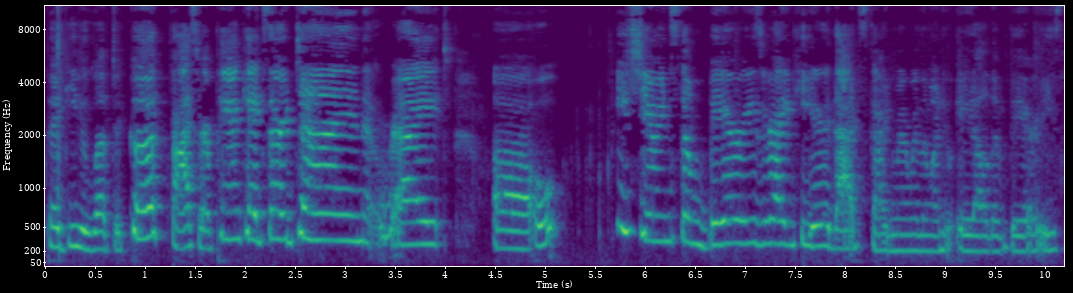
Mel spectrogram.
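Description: A young woman with a high voice hosts an interactive storybook read-aloud for children. Her delivery swings widely in pitch and is very expressive. She keeps checking in with the listener through simple questions. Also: measured pace, faint music behind. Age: young adult. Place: indoor room.

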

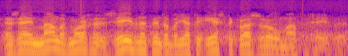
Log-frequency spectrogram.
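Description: An actor playing an obliging, formal railway clerk in an old radio drama. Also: male voice, medium pitch, moderate pace, natural voice. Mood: helpful, formal. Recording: tinny, noisy vintage radio recording.

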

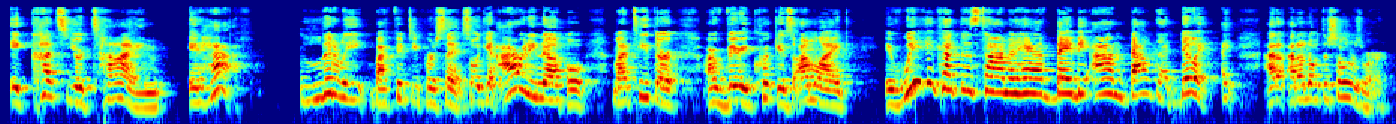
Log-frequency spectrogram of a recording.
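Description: A woman of about forty chatting casually to camera in a candid, expressive, emphatic way, recorded at home from a few feet away. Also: medium pitch. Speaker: vlogger, TV and radio personality. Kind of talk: casual chat to camera about a personal journey. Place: small indoor room at home. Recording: roomy echo, distant microphone.

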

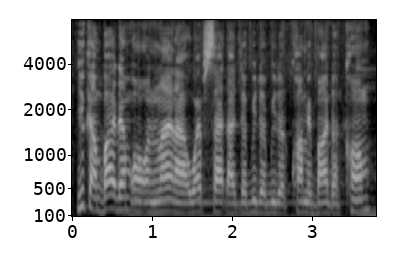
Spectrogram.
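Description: A man's voice: on the high side, steady tone, a little fast, soft background music. A middle-aged man with a Ghanaian accent, explaining his work as an interview guest. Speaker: interview guest, shoemaker and business founder. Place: bright glass-walled TV studio. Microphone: lapel mic.

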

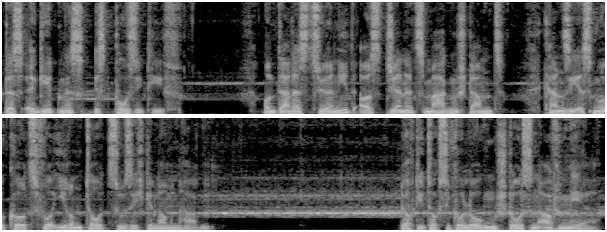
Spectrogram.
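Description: A man narrating a true-crime documentary in a measured, suspenseful way from a script. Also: on the low side, big pitch swings. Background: background music.

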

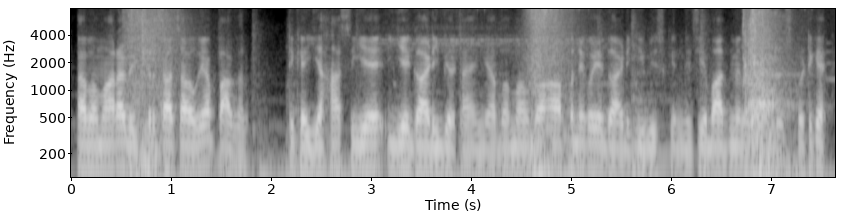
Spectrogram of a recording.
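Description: A man doing casual gameplay commentary, chatting to viewers and repeating his phrases. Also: mid-range voice. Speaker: gaming video creator. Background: game music.

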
